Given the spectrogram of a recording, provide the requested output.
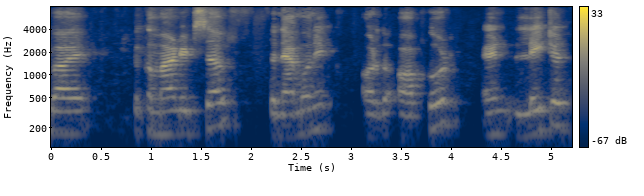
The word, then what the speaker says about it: mnemonic: commands of assembly language m n e m o n i c this m is silent mnemonic all right and this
